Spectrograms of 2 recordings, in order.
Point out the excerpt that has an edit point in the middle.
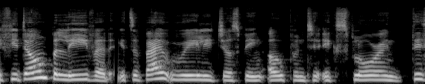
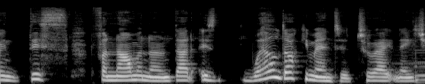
first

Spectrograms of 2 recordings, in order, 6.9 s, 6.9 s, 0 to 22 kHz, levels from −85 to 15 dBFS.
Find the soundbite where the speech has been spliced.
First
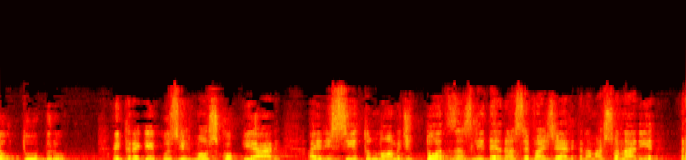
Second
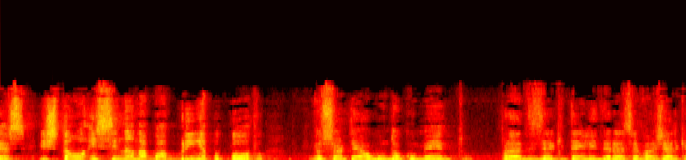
first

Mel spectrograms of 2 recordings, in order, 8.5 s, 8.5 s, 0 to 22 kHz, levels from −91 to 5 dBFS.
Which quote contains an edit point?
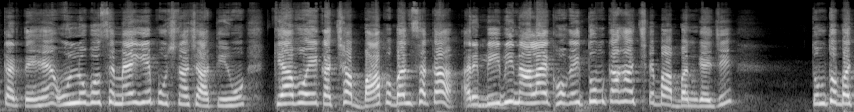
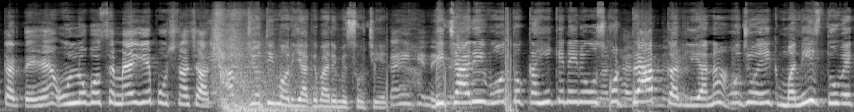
second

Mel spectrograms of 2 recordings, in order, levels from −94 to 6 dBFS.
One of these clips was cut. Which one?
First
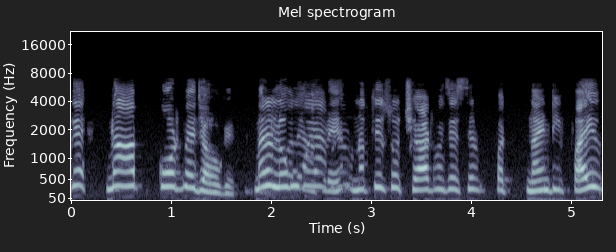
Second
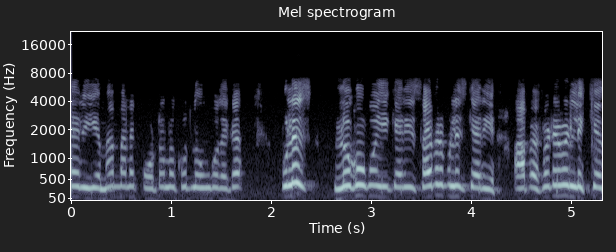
first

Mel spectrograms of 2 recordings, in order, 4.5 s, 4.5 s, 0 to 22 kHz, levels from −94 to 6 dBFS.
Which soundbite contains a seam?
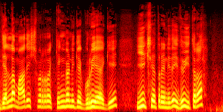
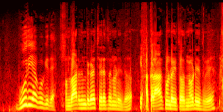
second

